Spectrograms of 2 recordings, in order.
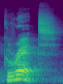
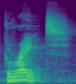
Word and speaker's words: great: Don't say gret if you're trying to say great. Gret, great.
